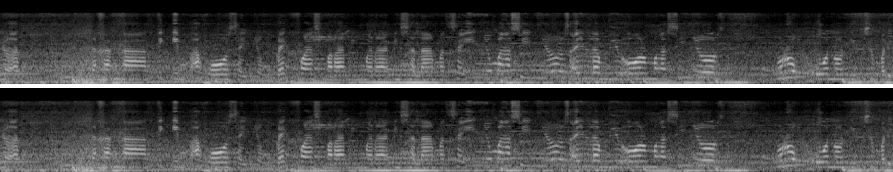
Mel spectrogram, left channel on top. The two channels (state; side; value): identical; both; correlation 1.00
